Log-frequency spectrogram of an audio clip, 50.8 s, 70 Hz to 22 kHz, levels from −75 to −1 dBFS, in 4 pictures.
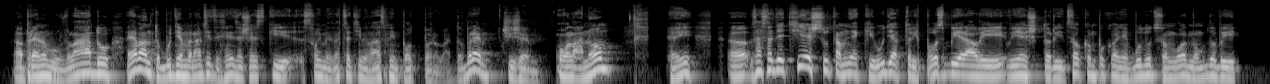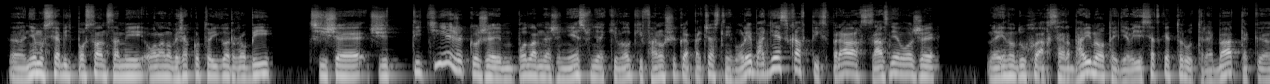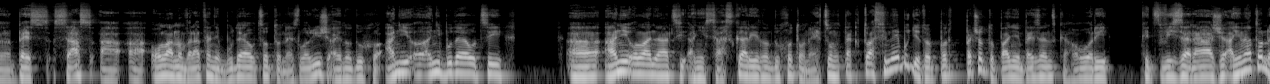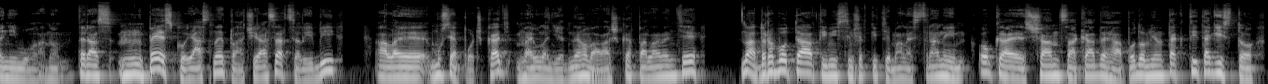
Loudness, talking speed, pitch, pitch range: -25 LUFS, 180 wpm, 120 Hz, 110-135 Hz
